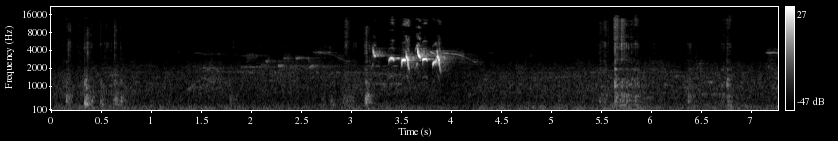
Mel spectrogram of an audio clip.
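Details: Single lively phrase from a tame female bulbul kept as a pet: a quick run of clear, twisting whistled notes lasting under a second, with scattered soft clicks and room noise around it.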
